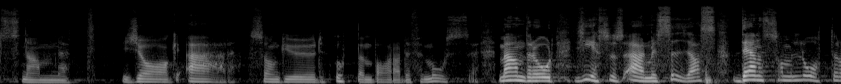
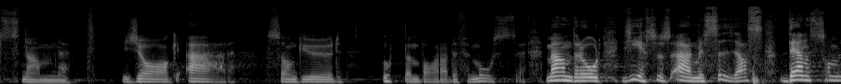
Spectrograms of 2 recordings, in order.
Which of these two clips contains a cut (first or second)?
first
